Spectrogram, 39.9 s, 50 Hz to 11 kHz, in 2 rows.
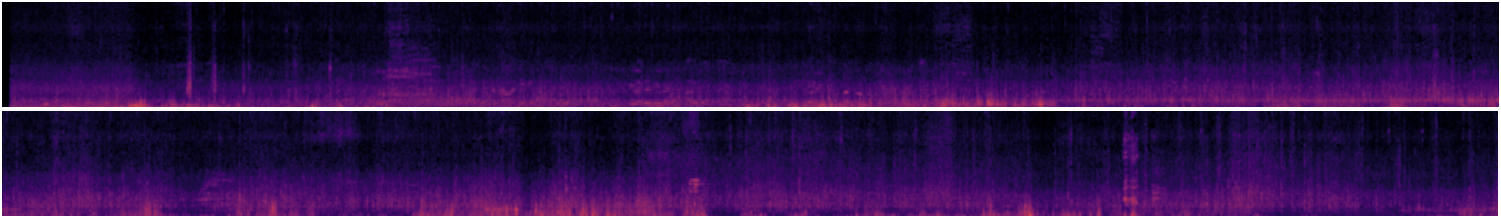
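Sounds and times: floodwater splashing and rushing: 0:00.1 - 0:39.9
traffic noise: 0:00.1 - 0:39.9
wind buffeting microphone: 0:00.4 - 0:39.9.

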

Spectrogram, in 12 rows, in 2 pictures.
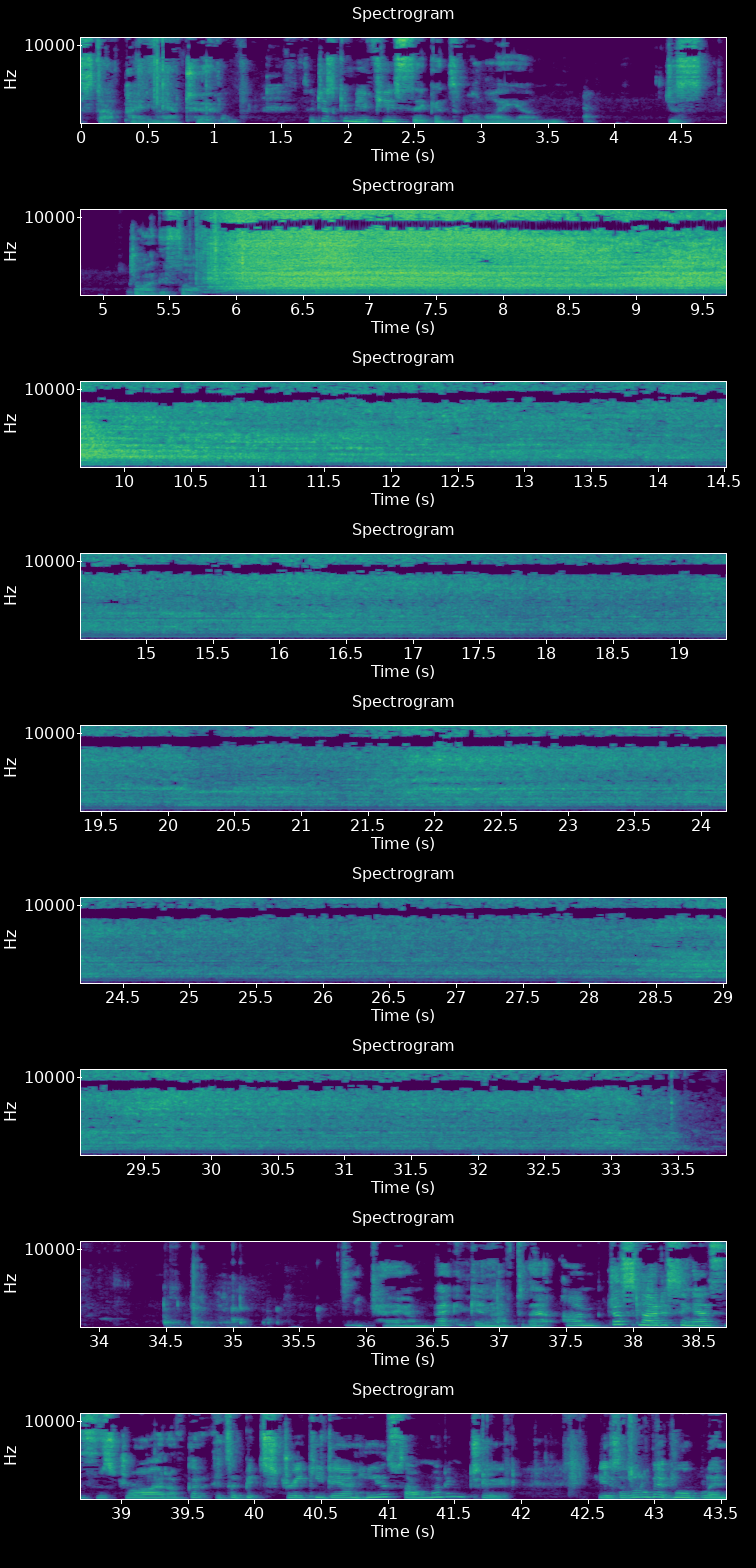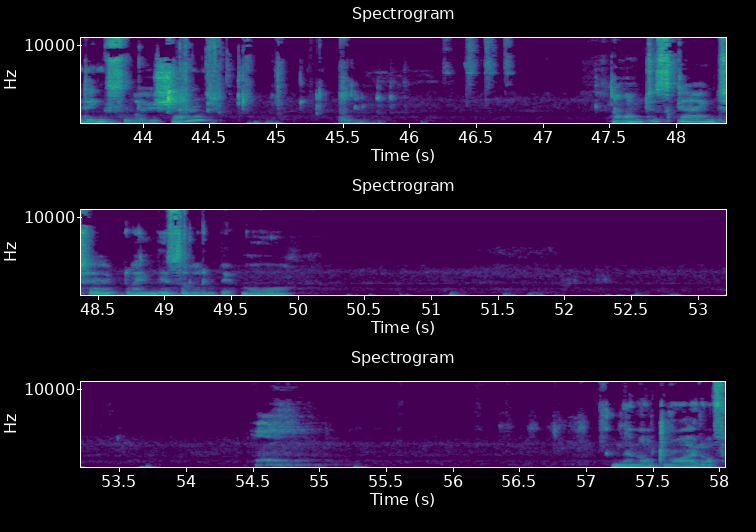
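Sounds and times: hair dryer running: 0:05.7 - 0:33.7.

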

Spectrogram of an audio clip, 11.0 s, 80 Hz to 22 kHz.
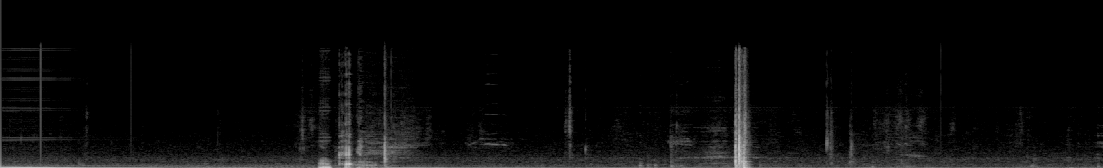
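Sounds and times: low droning tone: 0:00.0 - 0:02.4.

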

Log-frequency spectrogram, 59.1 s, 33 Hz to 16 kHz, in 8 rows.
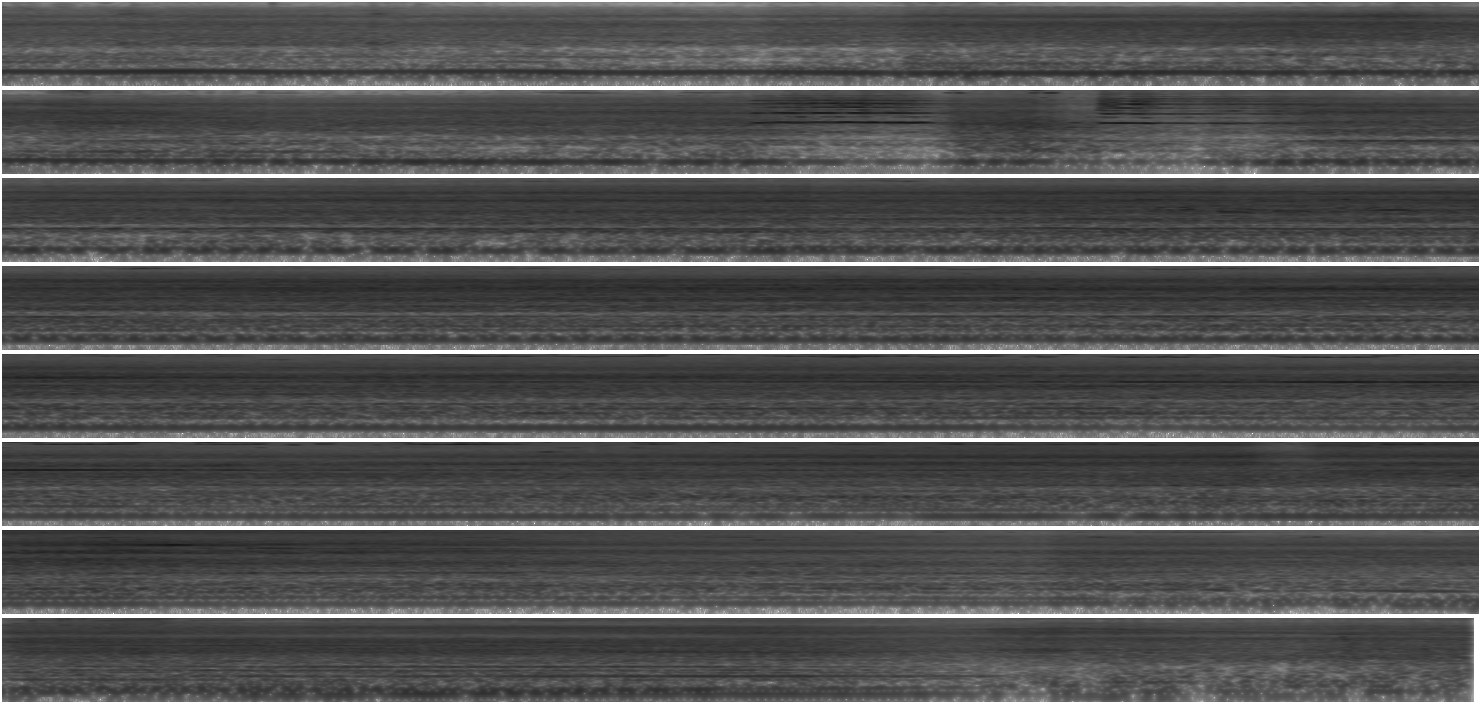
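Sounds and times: diesel truck engines droning: 0:00.0 - 0:59.0
vehicle horn blasts: 0:11.2 - 0:12.2, 0:12.9 - 0:14.0.

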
